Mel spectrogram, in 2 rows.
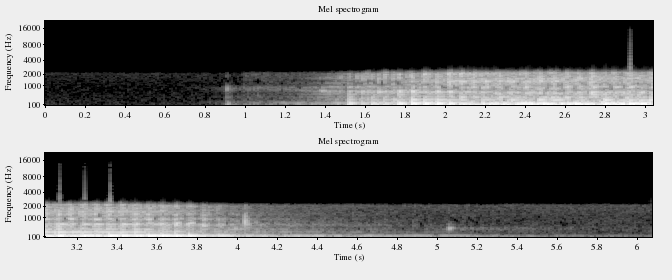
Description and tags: Monster Roar 2
godzilla, dragon, roar, snarl, beast, creature, growl, animal, horror, monster, monster-roar, dinosaur, scary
